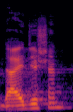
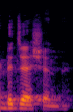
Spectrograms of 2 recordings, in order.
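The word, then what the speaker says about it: digestion: आप इस शब्द को इन दोनों तरह से प्रोनाउंशिएट कर सकते हो, या तो आप कह सकते हो डाइजेशन या फिर डिजेशन।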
